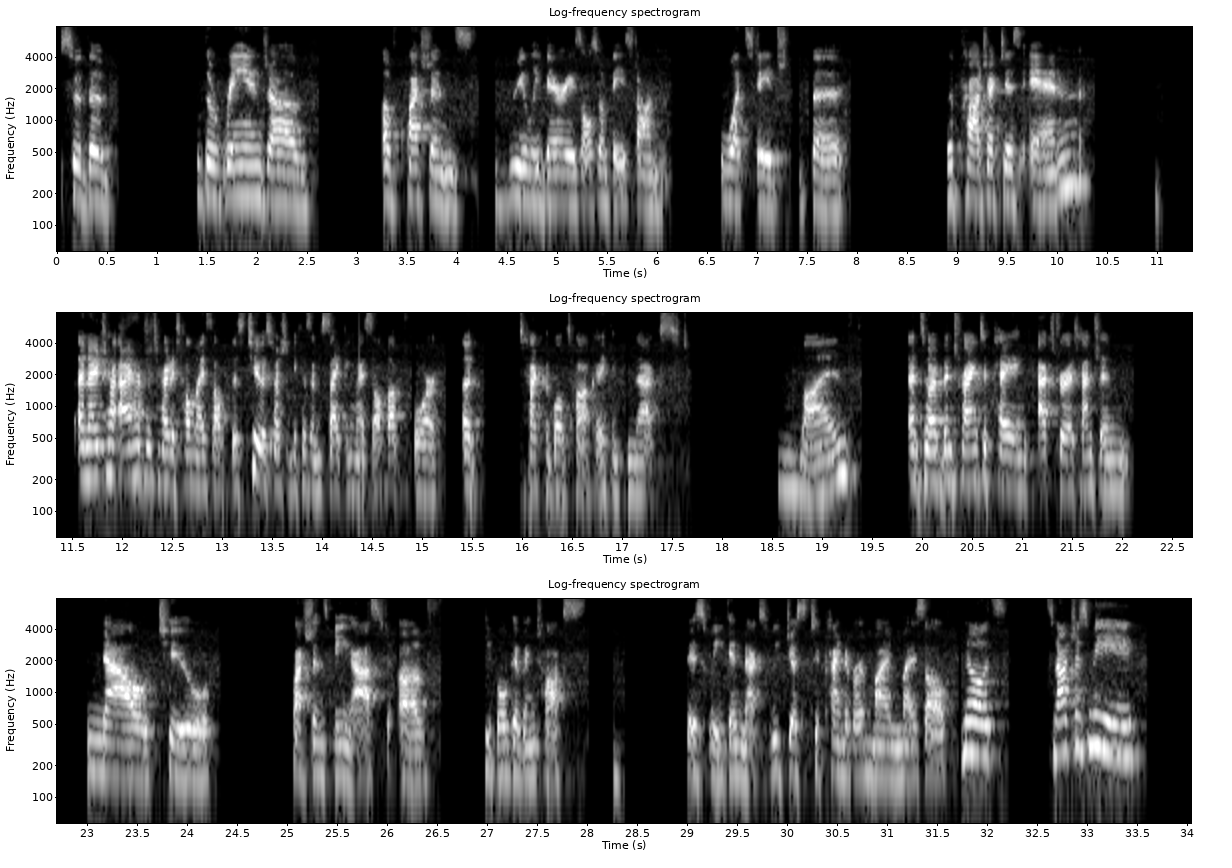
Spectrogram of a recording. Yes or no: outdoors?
no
